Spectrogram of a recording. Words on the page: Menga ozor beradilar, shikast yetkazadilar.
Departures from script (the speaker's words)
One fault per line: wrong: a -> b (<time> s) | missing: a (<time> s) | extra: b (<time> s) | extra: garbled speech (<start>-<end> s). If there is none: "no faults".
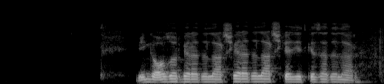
extra: beradilar (2.4 s)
